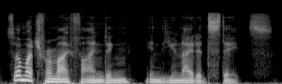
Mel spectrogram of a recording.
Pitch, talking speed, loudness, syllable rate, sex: 110 Hz, 190 wpm, -19 LUFS, 5.0 syllables/s, male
